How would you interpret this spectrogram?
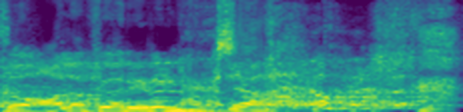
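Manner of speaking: laughing, calling out the punchline; slow, gleeful laughing jab. Retold or imitated. Teacher teasing the gold-buying audience, laughing. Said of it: "So he's laughing".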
